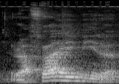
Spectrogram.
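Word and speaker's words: רפאים: 르바 족속을 갖다가 이제 우리가 이걸 갖다 아마 한문이 한글로 됐으니까 이제 르바라고 발음을 하시는 모양인데 이건 이제 히브리어로 보게 되면은 라파임이라 그래. 라파임.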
